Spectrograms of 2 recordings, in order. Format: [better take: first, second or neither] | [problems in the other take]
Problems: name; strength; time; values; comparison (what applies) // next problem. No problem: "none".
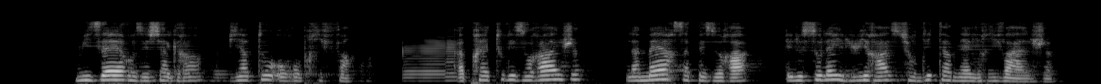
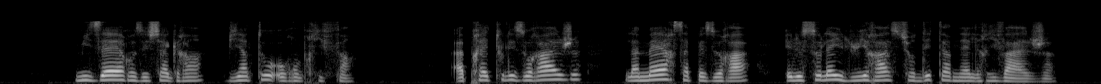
second | noise reduction (neural mask model DeepFilterNet 3)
